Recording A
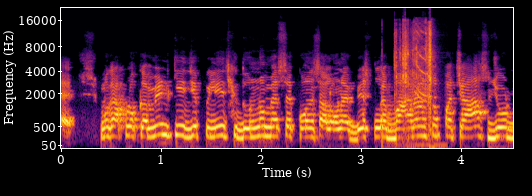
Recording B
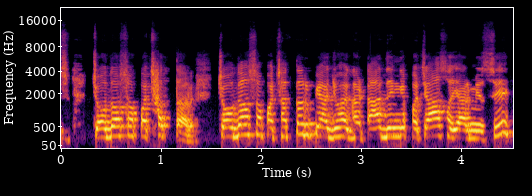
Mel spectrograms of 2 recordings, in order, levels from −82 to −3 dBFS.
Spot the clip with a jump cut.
A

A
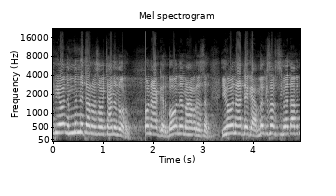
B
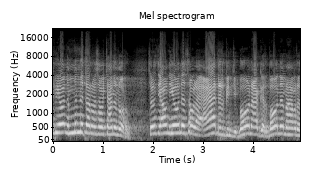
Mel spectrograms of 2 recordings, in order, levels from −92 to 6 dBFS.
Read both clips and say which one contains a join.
A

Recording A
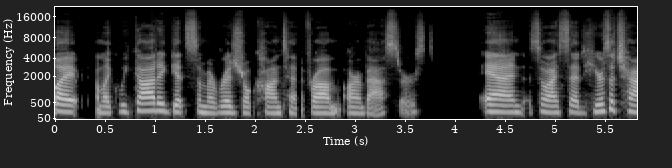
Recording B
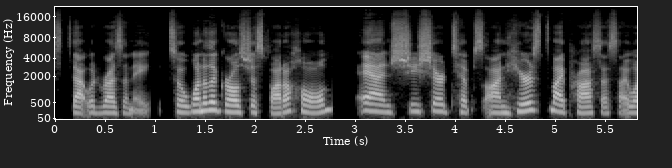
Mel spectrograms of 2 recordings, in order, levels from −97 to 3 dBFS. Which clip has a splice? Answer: B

